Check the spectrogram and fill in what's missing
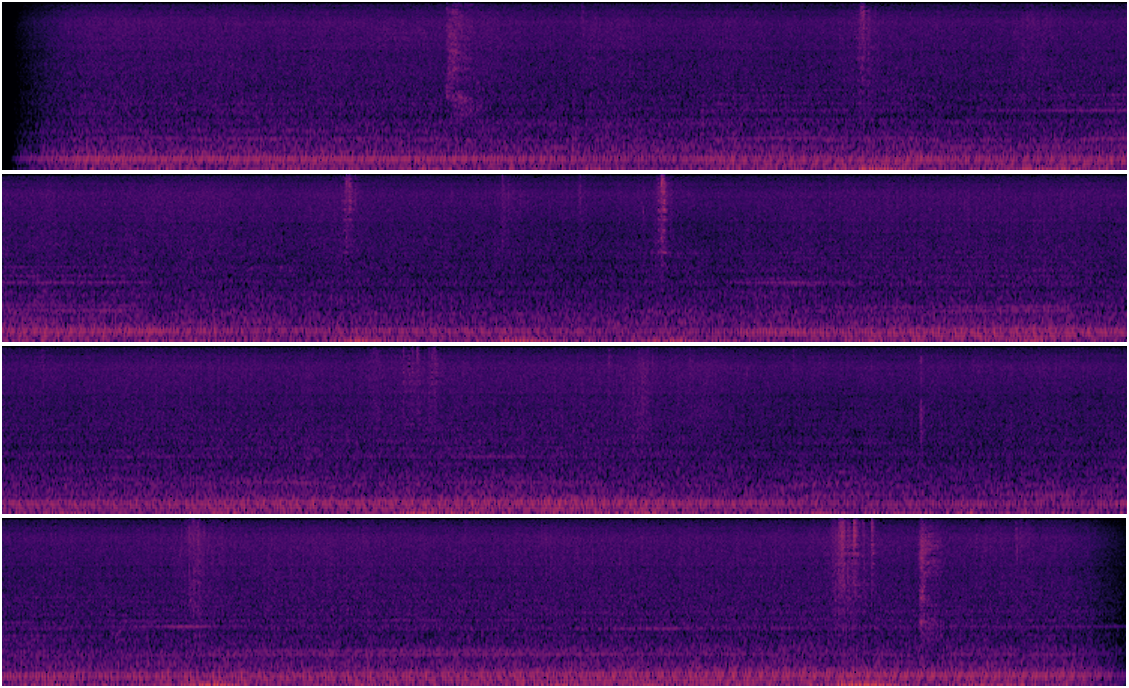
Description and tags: Autobus Interurbano Madrid Parte Atras Mucho ruido de motor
